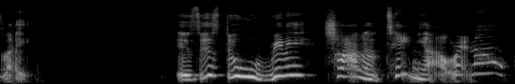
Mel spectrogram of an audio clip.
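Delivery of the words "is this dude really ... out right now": much higher, stunned disbelief; can't believe his friend would shoot. Retold or imitated. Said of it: "He can't believe it".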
